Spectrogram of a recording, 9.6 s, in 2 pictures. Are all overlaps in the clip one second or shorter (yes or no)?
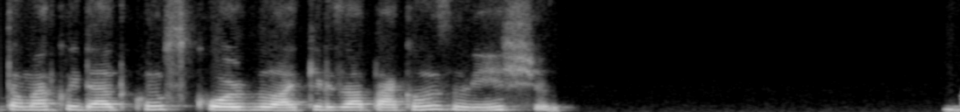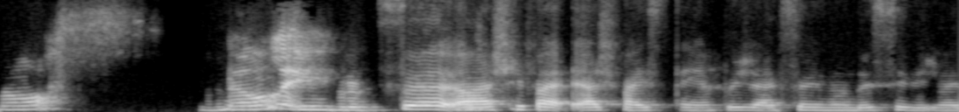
yes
